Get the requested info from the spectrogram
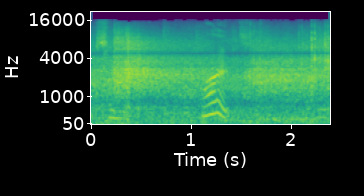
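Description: Ice hockey game noise in an indoor rink: a steady hiss of skates on the ice and general rink sound. A little after a second in, a voice gives one short shout that drops quickly in pitch.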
